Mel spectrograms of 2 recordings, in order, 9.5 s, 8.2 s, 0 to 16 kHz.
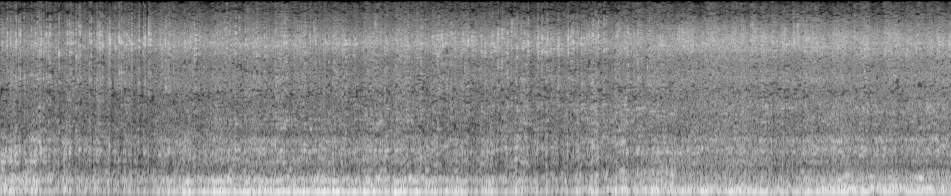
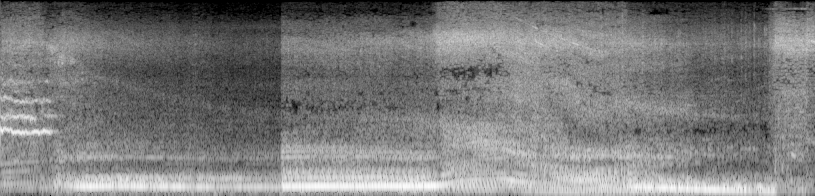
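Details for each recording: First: LS1 V8 swap car with sloppy stage 2 cam, HP Tuners idle tuning after wideband fitted and AFRs corrected: steady, even deep burble with no misses or hunting; starts much better, healthy idle. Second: LS1 V8 swap being idle-tuned with HP Tuners, no wideband yet: lumpy rev rising and falling with uneven crackles and pops, running very rich, backfiring and popping.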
